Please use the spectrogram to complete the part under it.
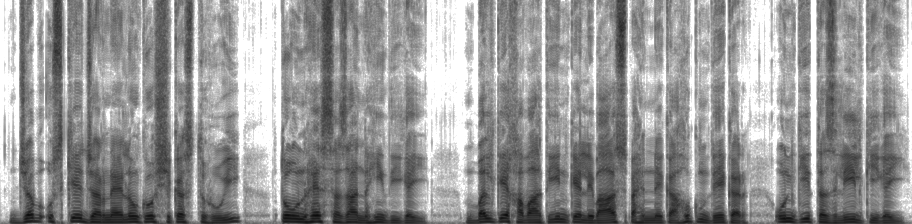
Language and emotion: Urdu, neutral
